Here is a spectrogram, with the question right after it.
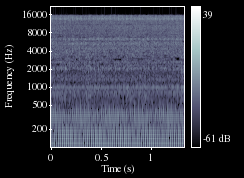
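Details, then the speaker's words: Clinic suction machine for ear procedures (Hospivac 400) turned up to around −600 mmHg, with weak pull at the probe: a steady low motor hum with a fast, even pulsing throb. "let's crank up the power actually so it's around minus 600 millimeters of mercury and again you just get focus on it it's really not pulling on my glove that much"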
